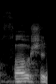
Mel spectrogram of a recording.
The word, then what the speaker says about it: Foch: This is how you pronounce Foch.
